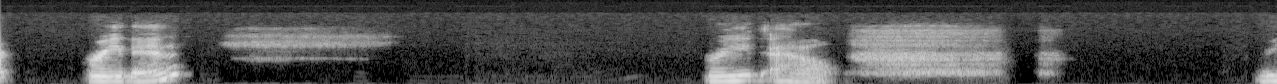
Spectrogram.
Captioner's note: inhales; exhales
